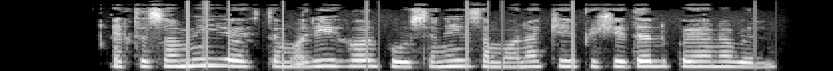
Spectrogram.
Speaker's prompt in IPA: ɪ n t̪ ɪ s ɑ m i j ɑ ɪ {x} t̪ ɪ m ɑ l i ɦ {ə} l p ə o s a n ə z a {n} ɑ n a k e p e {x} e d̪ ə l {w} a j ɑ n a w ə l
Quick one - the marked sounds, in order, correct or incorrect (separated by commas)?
incorrect, incorrect, incorrect, correct, incorrect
